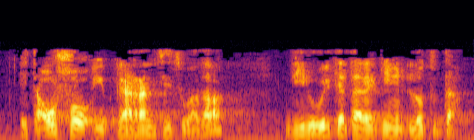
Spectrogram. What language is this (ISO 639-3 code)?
eus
